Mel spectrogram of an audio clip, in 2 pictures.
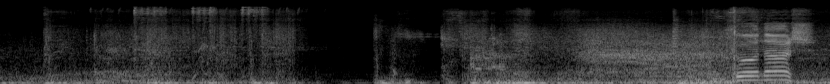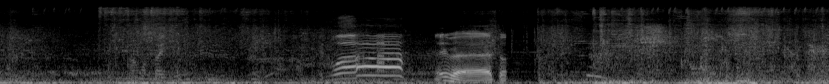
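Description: Game sound effects of spells and hits play.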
